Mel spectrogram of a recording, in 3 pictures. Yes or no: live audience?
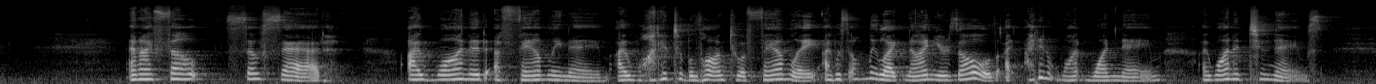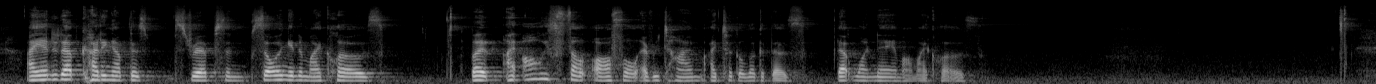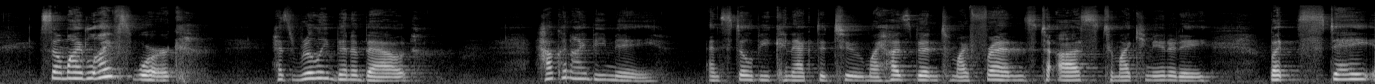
yes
